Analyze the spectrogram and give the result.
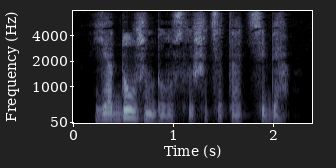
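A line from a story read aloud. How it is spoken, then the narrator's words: Whisper. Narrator (Russian): прошептал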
